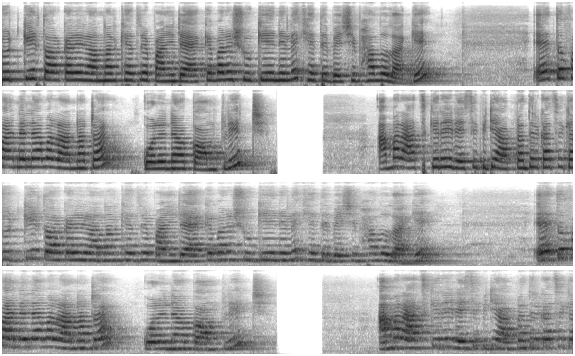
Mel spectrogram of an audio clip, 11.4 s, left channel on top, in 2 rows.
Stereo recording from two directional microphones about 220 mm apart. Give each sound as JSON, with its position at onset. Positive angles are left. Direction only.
{"t": 0.2, "sound": "a woman's voice", "side_deg": 45}
{"t": 5.3, "sound": "a woman's voice", "side_deg": 45}
{"t": 9.5, "sound": "a woman's voice", "side_deg": 50}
